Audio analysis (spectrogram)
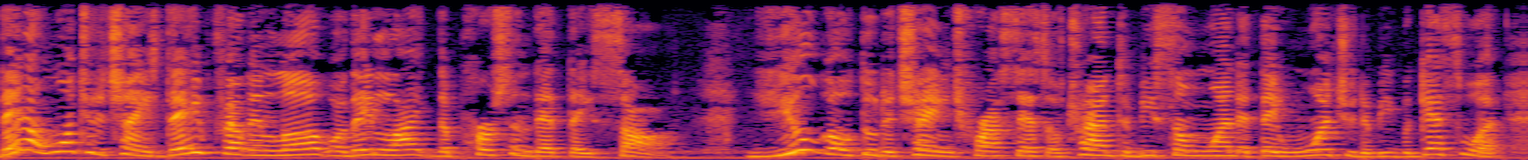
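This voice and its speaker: A woman's high voice with lively intonation at a moderate pace, against noticeable background noise. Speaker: motivational speaker and coach. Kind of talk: live stream talk. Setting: live stream on Facebook and Periscope. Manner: casual, plain-spoken.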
